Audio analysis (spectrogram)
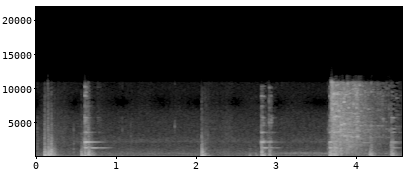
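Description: Several loud glass smashes in the horror game Amnesia: The Dark Descent: sharp breaking hits spread over a few seconds, the last a longer bright shatter with tinkling shards.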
